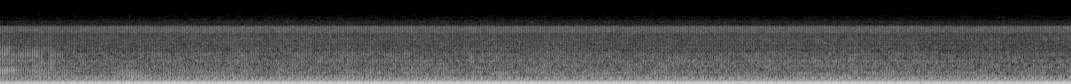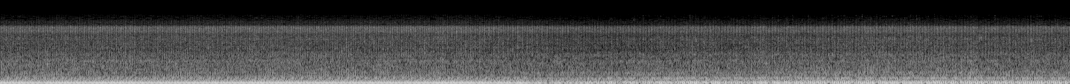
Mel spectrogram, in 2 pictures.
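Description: A small propeller plane's engine drones loudly and steadily up close.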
